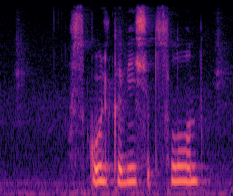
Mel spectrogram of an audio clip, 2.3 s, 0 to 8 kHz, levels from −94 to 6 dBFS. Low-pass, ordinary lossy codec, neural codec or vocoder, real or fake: 7.2 kHz; none; none; real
